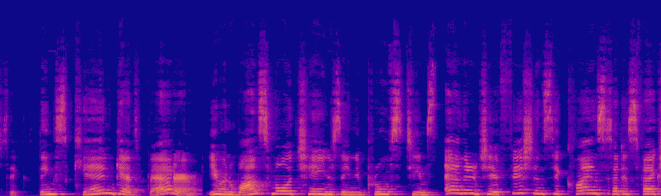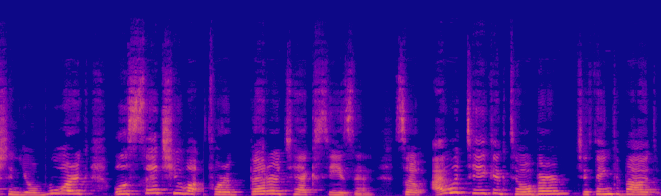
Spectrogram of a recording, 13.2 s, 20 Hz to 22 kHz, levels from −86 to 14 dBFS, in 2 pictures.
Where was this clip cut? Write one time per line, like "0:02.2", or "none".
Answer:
0:02.0
0:06.0
0:08.7
0:10.9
